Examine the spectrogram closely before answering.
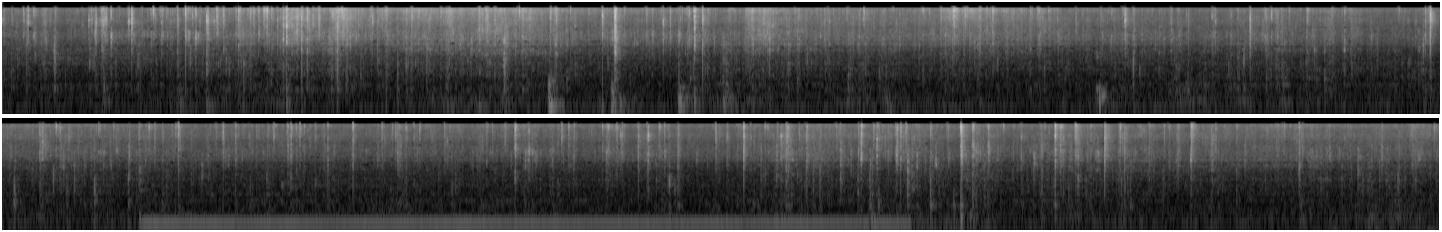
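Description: Eggs frying in olive oil in a pan, a steady sizzle full of small crackles, busiest in the first few seconds, with a silicone spatula scraping and nudging under the eggs. The oil is hot enough to crisp the egg bottoms. A faint low hum runs for several seconds past the middle.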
